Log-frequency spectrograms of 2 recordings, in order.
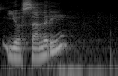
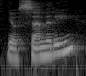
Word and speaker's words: Yosemite: about how to pronounce yosemite yosemite so this is the national one of the national parks in the u.s um yosemite has second syllable stress we have our o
